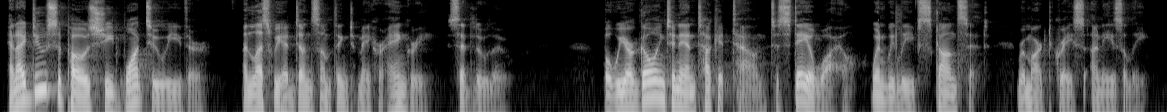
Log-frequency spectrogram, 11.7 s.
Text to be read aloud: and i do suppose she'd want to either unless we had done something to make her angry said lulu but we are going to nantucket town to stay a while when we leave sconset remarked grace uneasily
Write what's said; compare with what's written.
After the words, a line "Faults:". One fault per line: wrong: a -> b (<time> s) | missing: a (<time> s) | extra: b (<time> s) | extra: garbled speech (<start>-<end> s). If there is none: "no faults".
and i do suppose she'd want to either unless we had done something to make her angry said lulu but we are going to nantucket town to stay a while when we leave sconset remarked grace uneasily
Faults:
no faults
